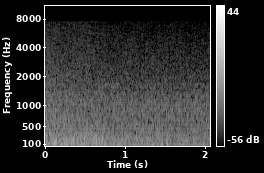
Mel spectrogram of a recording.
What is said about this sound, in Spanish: Esos rápidos van increíblemente a prisa. Esa agua de deshielo se dirige al mar.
